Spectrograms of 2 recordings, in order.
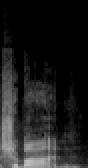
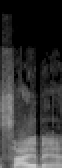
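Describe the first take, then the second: First: The name begins with an 'sh' sound. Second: The name begins with a 'see-ya' sound. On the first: The speaker calls it right. "it's Shaban" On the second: The speaker calls it wrong. "it's not Sayaban"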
